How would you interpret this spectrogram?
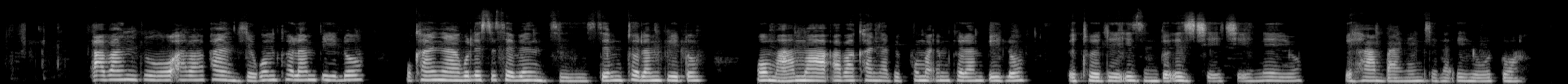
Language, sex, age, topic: North Ndebele, male, 25-35, health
